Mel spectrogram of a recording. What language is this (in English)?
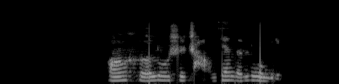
Chinese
